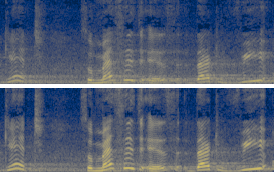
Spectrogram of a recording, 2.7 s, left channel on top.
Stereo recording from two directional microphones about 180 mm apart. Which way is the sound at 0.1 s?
60° right (ahead or behind).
